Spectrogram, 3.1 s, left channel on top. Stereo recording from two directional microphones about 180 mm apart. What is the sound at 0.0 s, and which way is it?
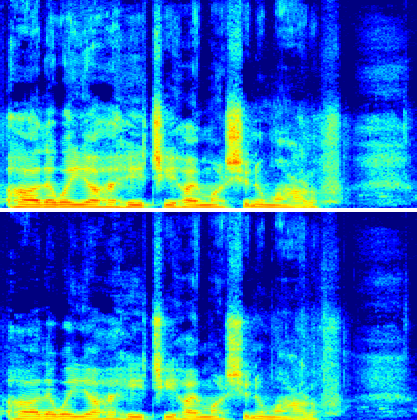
Speech, 30° left (ahead or behind).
